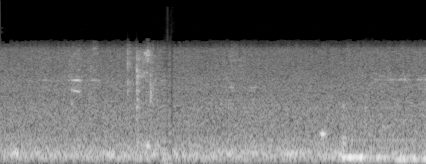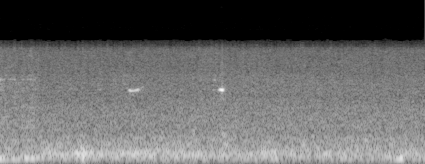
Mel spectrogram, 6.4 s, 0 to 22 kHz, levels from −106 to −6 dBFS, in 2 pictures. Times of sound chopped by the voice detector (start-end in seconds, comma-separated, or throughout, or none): none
